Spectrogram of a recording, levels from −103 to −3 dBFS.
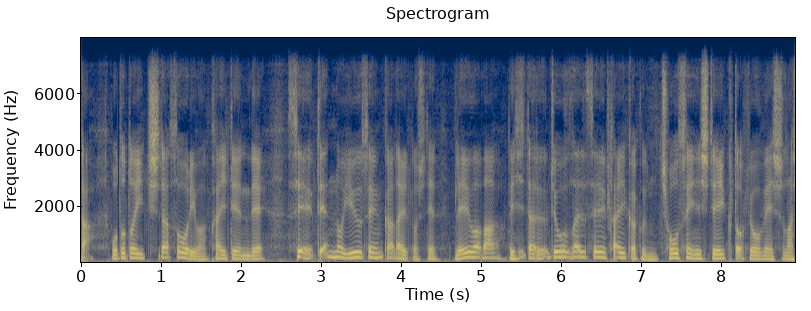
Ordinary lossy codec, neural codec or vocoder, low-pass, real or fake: Opus, 64 kbps; autoencoder, 22.05 kHz, a latent of 192 numbers a frame, VITS, trained on many speakers; 7.2 kHz; fake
